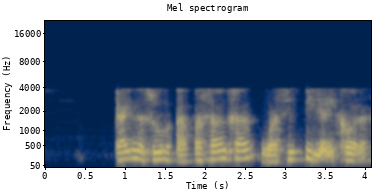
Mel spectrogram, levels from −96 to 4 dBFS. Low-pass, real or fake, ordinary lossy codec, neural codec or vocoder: 7.2 kHz; fake; AAC, 16 kbps; vocoder, 22.05 kHz, 80 mel bands, HiFi-GAN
